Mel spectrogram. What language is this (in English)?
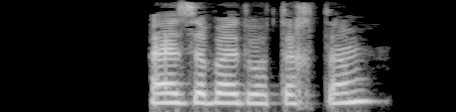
Pashto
